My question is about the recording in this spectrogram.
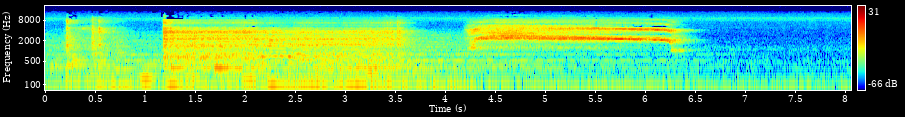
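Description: Horror-film sound clip played back from a coursebook recording: first a drawn-out rough, eerie sound, then from about four seconds in a louder, higher cry that holds for about two seconds and drops in pitch as it breaks off.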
